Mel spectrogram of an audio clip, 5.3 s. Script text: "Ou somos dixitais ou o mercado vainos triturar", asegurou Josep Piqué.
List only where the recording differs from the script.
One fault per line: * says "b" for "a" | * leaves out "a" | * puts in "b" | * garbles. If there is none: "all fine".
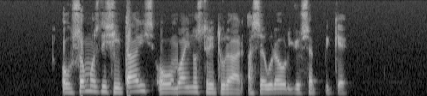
* leaves out "mercado"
